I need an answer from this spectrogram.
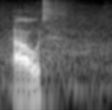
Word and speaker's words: Owd: Apparently it's pronounced Owd. I've got an Owd Betts bitter, I think it was.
